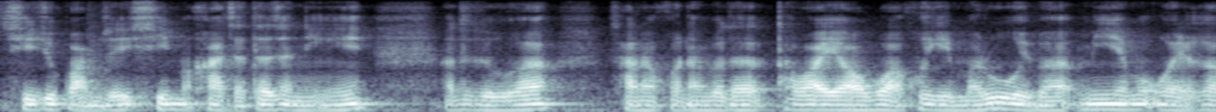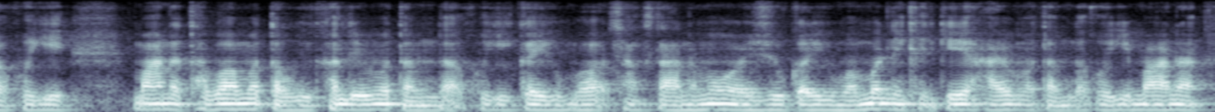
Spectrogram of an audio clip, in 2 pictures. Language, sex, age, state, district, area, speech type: Manipuri, male, 30-45, Manipur, Imphal West, urban, spontaneous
